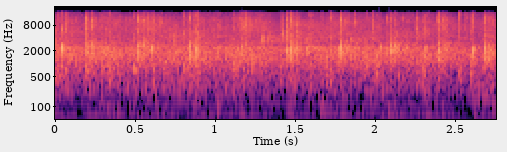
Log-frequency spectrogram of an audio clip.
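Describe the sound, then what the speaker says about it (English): Steady applause from an evening audience in a Notre Dame community gathering, dense clapping with no pauses for about three seconds. "Let's give her a huge round of applause"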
